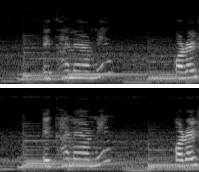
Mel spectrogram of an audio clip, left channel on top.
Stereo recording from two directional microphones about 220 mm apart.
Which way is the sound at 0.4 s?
40° right (ahead or behind).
